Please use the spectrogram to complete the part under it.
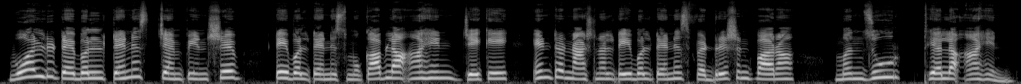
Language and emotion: Sindhi, neutral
